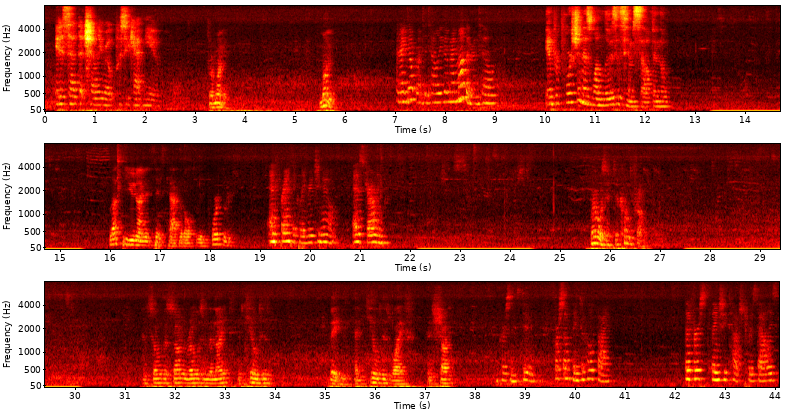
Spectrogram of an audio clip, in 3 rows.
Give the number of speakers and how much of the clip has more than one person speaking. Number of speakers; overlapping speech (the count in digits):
7, no overlap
